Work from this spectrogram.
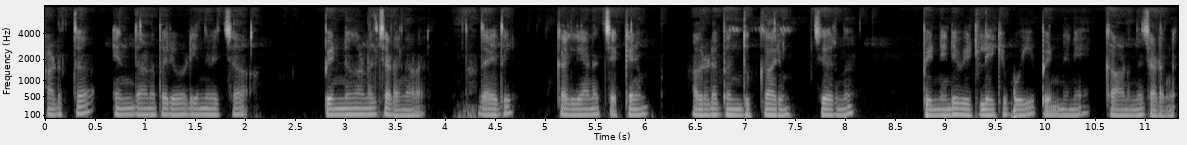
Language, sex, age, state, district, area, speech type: Malayalam, male, 30-45, Kerala, Palakkad, rural, spontaneous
